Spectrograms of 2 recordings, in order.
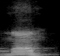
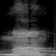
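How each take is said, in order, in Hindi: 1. शब्द का अंत पूरे म व्यंजन से होता है। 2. शब्द का अंत पूरे म व्यंजन से होता है।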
